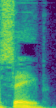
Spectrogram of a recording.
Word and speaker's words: Sab: To cut right to the chase, I legally changed my name to Sab, pronounced like Abe, but with an S.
